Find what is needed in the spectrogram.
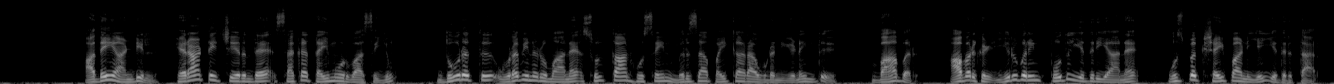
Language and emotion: Tamil, neutral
